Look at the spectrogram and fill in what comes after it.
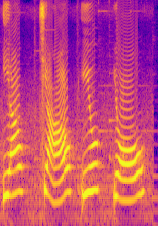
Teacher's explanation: Vokal rangkap 3 ditandai dengan adanya 3 unsur vokal dalam satu suku kata. Dalam pelafalannya, vokal di bagian tengah adalah yang paling nyaring, paling kuat tekanannya.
